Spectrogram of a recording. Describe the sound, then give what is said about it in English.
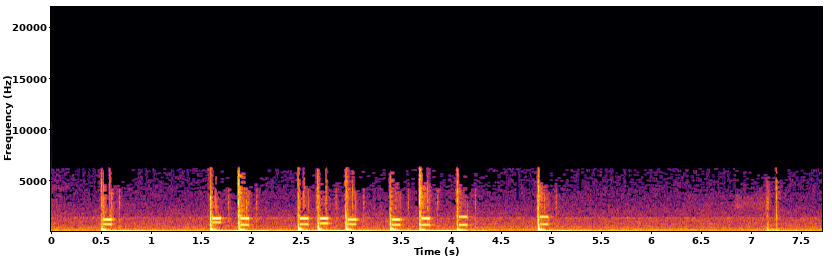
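Touch-tone dialing on a telephone line as a carrier prefix and then a phone number are keyed in. Many short, crisp beeps arrive in uneven clusters over a steady line hum and hiss, and the last tone follows a longer pause. “It's 1010732 and then one and any number. I'll just dial some random number.”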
